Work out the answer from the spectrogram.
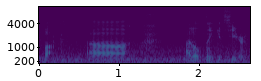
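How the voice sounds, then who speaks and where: A man's voice: sits low, fairly even intonation, slow. A man chatting casually in improvised role-play, in a hesitant, rambling way. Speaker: streamer role-playing a character. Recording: loud car and ambient noise behind.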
